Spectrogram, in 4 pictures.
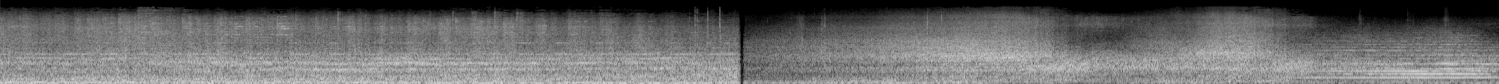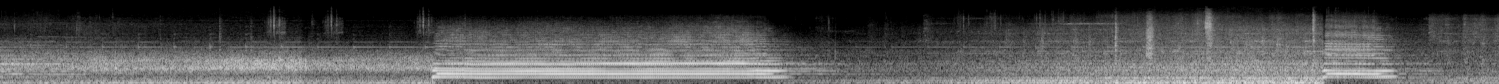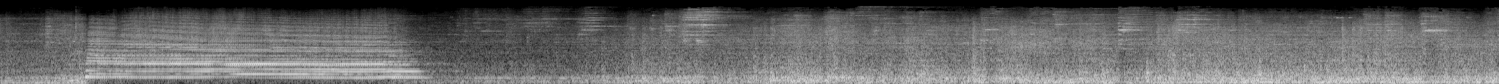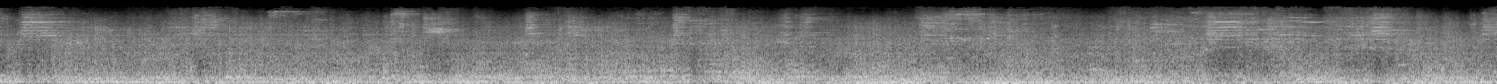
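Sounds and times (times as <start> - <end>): train wheels clattering on rails: 0.0 - 7.4, 23.2 - 28.4, 29.0 - 31.9, 34.5 - 59.9
locomotive air horn: 13.1 - 15.9, 19.3 - 23.3, 28.2 - 29.3, 30.8 - 34.5.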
